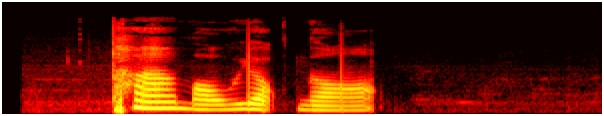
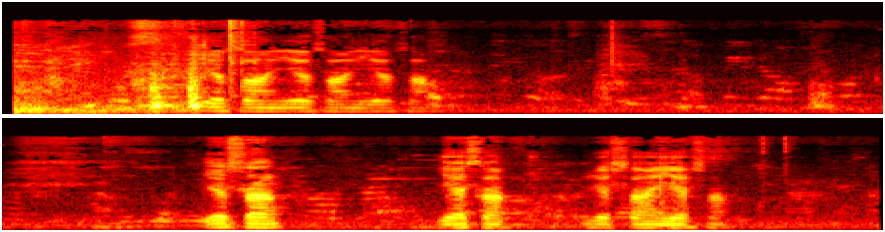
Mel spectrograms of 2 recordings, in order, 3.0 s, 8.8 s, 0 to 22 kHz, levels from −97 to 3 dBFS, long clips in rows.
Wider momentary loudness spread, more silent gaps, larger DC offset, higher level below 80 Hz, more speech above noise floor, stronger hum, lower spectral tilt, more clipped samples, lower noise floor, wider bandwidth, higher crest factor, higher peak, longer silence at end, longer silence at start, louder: second, 12 LU vs 26 LU; neither; neither; second, -60 dBFS vs -52 dBFS; first, 50 dB vs 30 dB; neither; first, -7 dB/octave vs -4.5 dB/octave; neither; first, -69 dBFS vs -51 dBFS; about the same, 11.5 kHz vs 11.5 kHz; about the same, 20 dB vs 24 dB; about the same, -2 dBFS vs 0 dBFS; first, 1.15 s vs 0.75 s; first, 0.55 s vs 0.05 s; about the same, -20 LUFS vs -20 LUFS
